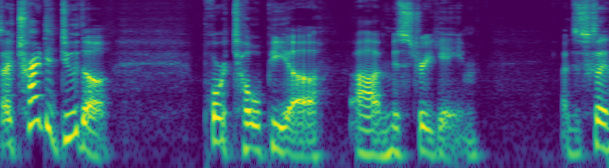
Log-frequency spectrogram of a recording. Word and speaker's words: Portopia: He says it's a lot like a Portopopia, which I mispronounced, or Shadowgate, point and click. Those are actually pretty different games. I tried to do the Portopia mystery game, just because I know it's like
